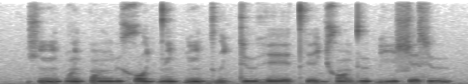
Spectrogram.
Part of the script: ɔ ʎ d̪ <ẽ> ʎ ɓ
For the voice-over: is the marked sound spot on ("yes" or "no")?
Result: yes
